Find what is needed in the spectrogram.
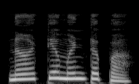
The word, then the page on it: ನಾಟ್ಯಮಂಟಪ: Kannada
